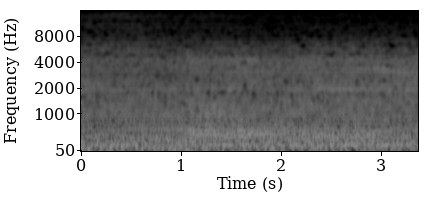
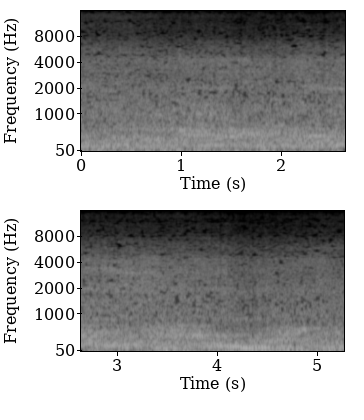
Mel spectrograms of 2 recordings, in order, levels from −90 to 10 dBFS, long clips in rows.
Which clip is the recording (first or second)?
second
